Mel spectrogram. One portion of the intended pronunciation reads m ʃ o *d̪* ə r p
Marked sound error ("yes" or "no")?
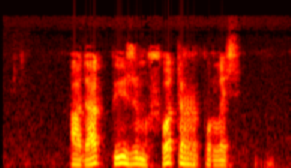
yes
